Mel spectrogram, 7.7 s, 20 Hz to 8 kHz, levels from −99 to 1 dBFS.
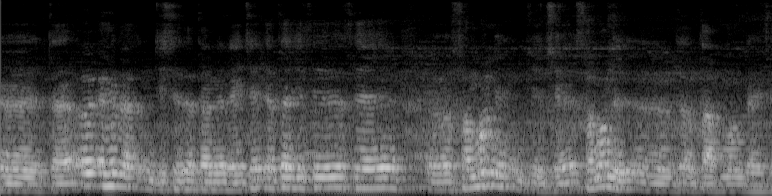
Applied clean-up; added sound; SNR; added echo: none; none; none; reverberation time 0.6 s.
